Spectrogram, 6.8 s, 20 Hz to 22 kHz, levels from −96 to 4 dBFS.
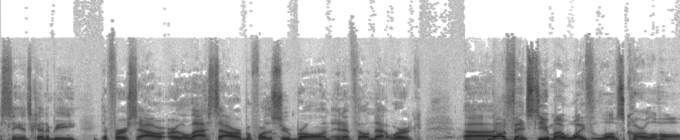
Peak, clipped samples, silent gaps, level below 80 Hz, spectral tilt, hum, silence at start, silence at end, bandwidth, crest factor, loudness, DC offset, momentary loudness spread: -2 dBFS; under 0.1%; none; -68 dBFS; -4 dB/octave; none; 0 s; 0 s; 18 kHz; 16 dB; -17 LUFS; under 0.1%; 7 LU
